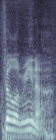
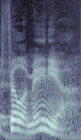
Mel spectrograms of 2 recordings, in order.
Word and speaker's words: Philomena: When Leonardo DiCaprio, the guy who never ages, when he was on stage, he mispronounced Philomena. Instead, he said Philomania.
